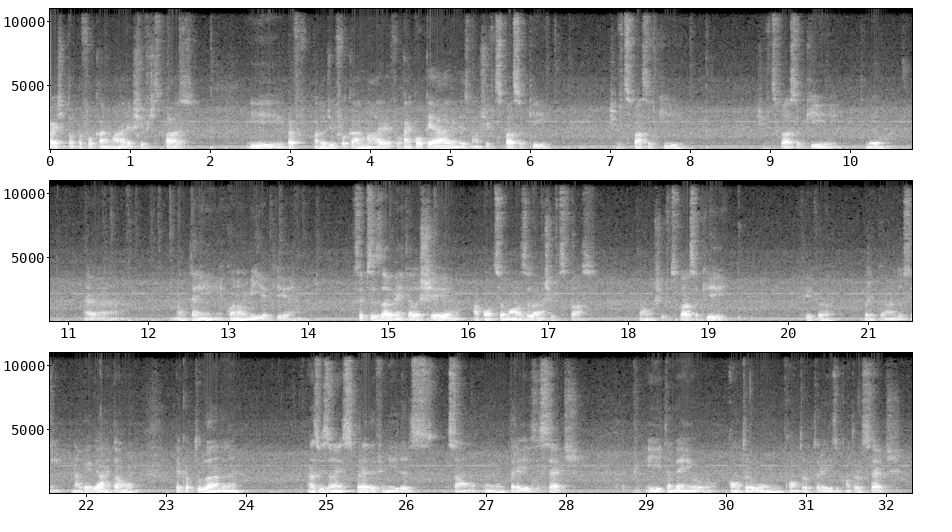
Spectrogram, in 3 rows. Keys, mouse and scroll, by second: 4.2 shift+space, 6.0 shift+space, 7.6 shift+space, 9.7 shift+space, 10.3 shift+space, 10.8 shift+space, 12.1 shift+space, 13.5 shift+space, 13.7 shift+space, 15.3 shift+space, 17.1 shift+space, 17.8-19.2 middle drag, 23.0-26.0 typing, 29.2 ctrl+KP_1, 30.1 ctrl+KP_3, 30.8 ctrl+KP_7.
